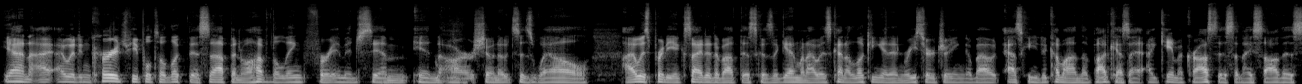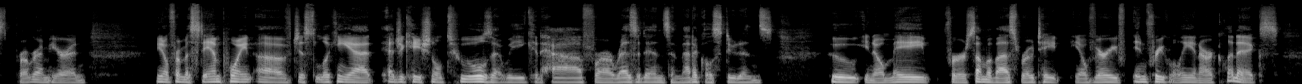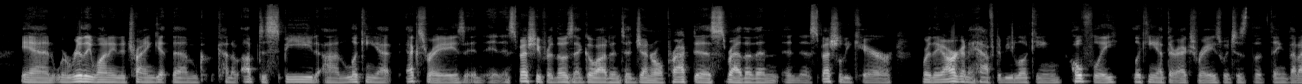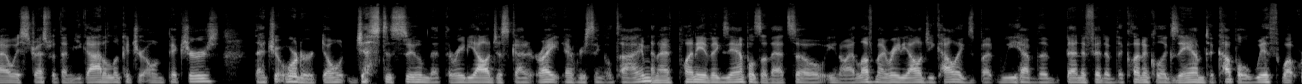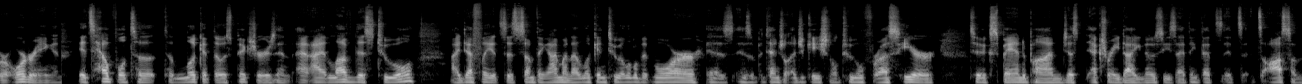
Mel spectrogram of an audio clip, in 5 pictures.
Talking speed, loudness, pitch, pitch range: 240 wpm, -24 LUFS, 105 Hz, 95-110 Hz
